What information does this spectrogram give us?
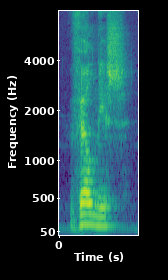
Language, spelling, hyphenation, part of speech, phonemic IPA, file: Dutch, vuilnis, vuil‧nis, noun, /ˈvœy̯l.nɪs/, Nl-vuilnis.ogg
- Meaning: rubbish, trash, garbage; (especially) waste products (to be) disposed off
